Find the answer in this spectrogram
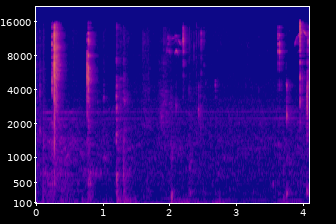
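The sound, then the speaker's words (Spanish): Several quiet, sharp clicks scattered irregularly across a few seconds, a computer mouse being clicked while setting up the text of a third email in an automated email sequence, with soft low rumble in between and no talking. “Damos clic en texto y selecciono el mensaje que va a tener este tercer correo.”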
